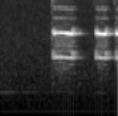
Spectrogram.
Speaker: And you'll always hear the beep from the inverter when it's powered on, so it's a good indication that things are working well.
